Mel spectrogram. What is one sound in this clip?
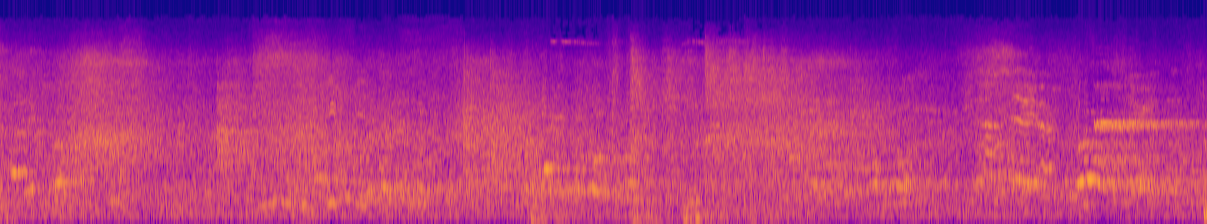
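Hockey sticks tap and clack on the ice.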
